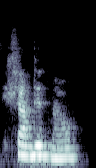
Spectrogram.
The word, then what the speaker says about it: Llandudno: Well, Christian says Llandudno sometimes, but it's Llandudno.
